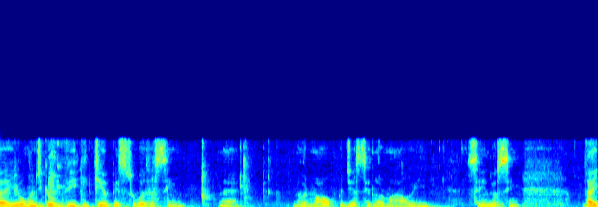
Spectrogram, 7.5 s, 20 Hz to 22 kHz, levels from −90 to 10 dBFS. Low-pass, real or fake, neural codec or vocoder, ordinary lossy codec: 7.2 kHz; fake; vocoder, 22.05 kHz, 80 mel bands, HiFi-GAN; none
